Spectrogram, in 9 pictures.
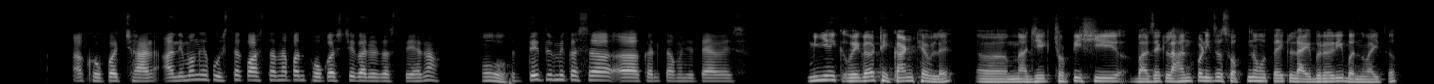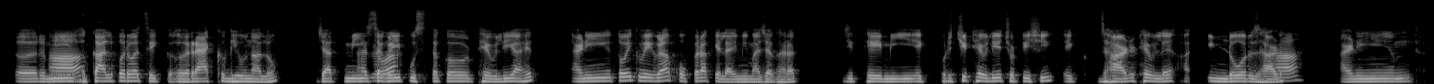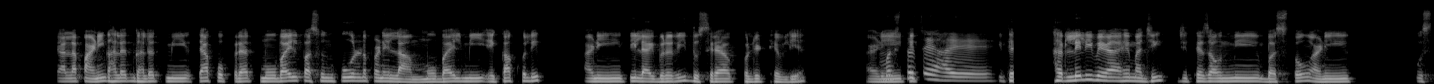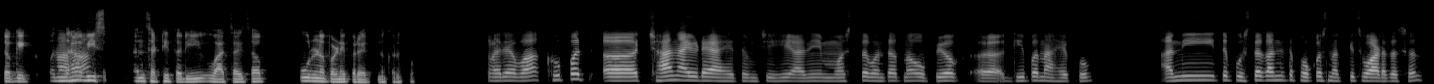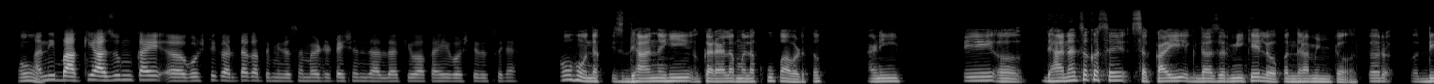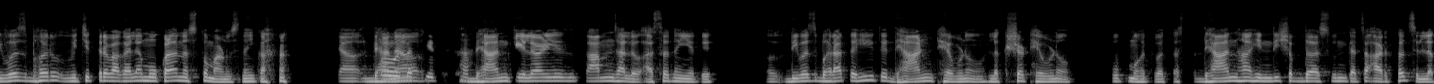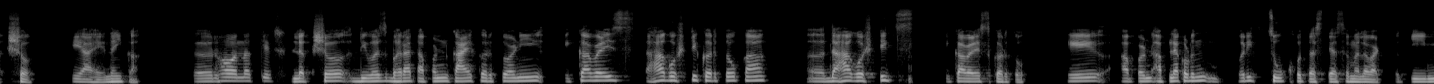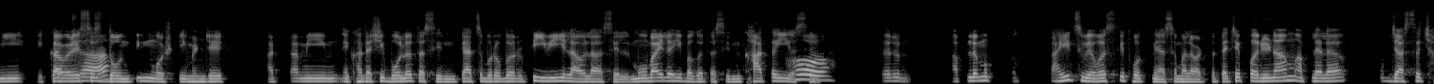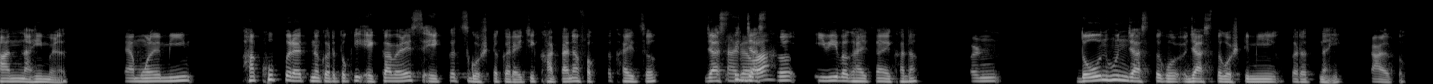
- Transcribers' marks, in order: tapping; in English: "इनडोअर"; in English: "आयडिया"; chuckle; stressed: "लक्ष"
- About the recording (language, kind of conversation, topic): Marathi, podcast, फोकस टिकवण्यासाठी तुमच्याकडे काही साध्या युक्त्या आहेत का?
